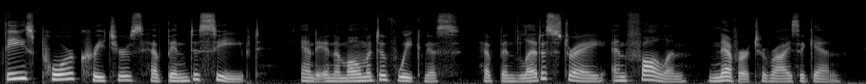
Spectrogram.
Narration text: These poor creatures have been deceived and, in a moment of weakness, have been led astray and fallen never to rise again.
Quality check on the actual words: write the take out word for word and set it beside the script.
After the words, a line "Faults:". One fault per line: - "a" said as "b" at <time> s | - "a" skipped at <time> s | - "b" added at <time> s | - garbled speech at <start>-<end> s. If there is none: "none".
These poor creatures have been deceived and, in a moment of weakness, have been led astray and fallen never to rise again.
Faults:
none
